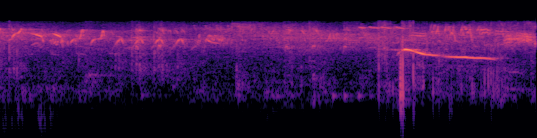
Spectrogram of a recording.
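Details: A Senegal parrot from a breeding pair gives one clear, falling whistle over a steady wash of high, twittering chatter, with soft scuffling and tapping noises.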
